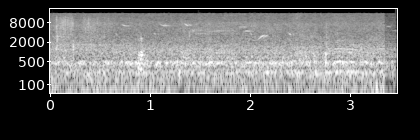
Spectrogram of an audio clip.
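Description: Honey bees hum in a dense, steady drone at an open beehive during a hive inspection, close and constant throughout with no talking.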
